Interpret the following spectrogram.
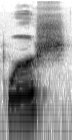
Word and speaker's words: wash: Because my grandmother is from Idaho, and she pronounces wash, worsh.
